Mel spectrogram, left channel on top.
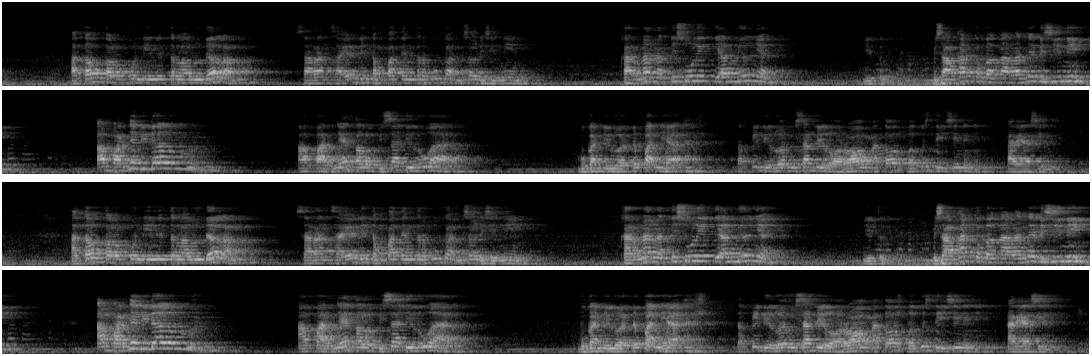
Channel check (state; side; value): normal; both; correlation 0.36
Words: Atau kalaupun ini terlalu dalam, saran saya di tempat yang terbuka, misal di sini. Karena nanti sulit diambilnya. Gitu. Misalkan kebakarannya di sini, aparnya di dalam. Aparnya kalau bisa di luar. Bukan di luar depan ya, tapi di luar, misal di lorong atau bagus di sini nih, area sini.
